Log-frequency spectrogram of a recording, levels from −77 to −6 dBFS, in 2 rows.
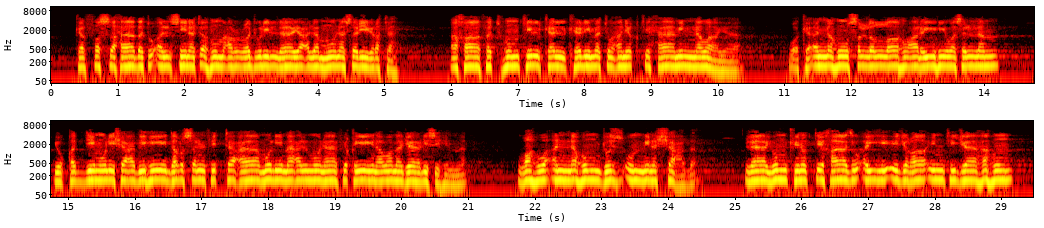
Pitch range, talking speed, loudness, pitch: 135-145 Hz, 75 wpm, -28 LUFS, 145 Hz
